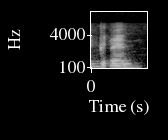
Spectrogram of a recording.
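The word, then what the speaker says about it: Pirenne: Quítale la última E y con eso tienes la pronunciación. Henry Pirén.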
